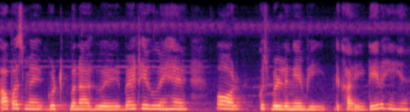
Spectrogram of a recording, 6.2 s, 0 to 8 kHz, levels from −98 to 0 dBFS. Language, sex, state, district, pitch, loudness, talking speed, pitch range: Hindi, female, Jharkhand, Jamtara, 235 Hz, -16 LUFS, 155 wpm, 225-245 Hz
